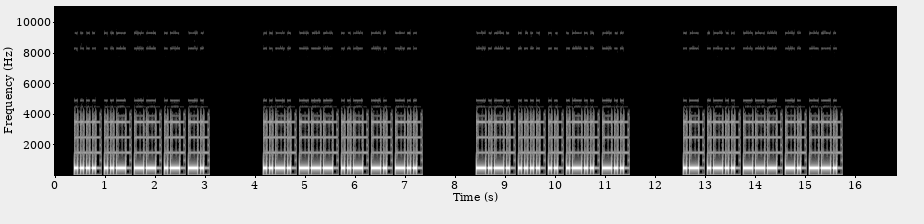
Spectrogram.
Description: Morse code, heard as a keyed tone, about 20 wpm, 500 Hz. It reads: HUMAN FOUND CHILD ALONG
